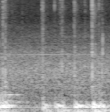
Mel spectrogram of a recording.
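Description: Quiet clicks of a computer keyboard as Java code is typed, a few quick keystrokes in small bursts with short gaps, close and soft, no talking.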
